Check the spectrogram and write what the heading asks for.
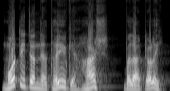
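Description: A male storyteller, narrating a folk tale in a lively way that is full of proverbs. His voice sits slightly high for a man. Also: moderate pace.

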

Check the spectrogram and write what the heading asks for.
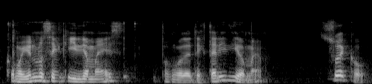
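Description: A man's voice: medium pitch, expressive, quick pace. A man teaching an online class, thinking aloud and encouraging as he reviews students' work. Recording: dull lo-fi sound.

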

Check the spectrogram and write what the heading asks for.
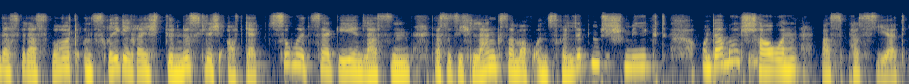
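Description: A woman who hosts a laughter yoga podcast, gently coaxing listeners through exercises and laughing often as she explains. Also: mid-range voice, husky.

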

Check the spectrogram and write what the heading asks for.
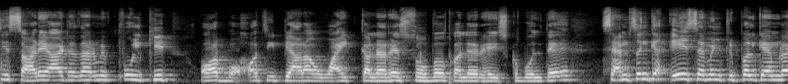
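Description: A young adult man, a second-hand phone seller, gives a chatty sales pitch to camera presenting the stock in his small indoor mobile phone shop, mixing in English words. He is recorded on a lapel mic.

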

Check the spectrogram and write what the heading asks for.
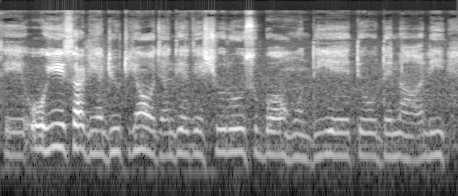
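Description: A middle-aged woman with a Punjabi accent and a hoarse throat, chatting homely through her daily cooking vlog. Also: medium pitch, steady tone, moderate pace, darkish tone, a little hiss or hum. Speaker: cooking vlogger. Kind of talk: casual vlog voice-over.

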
